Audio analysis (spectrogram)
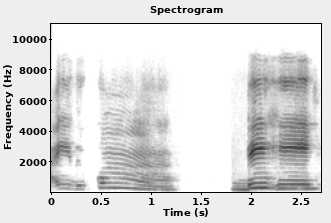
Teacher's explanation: ஒரே மஹரஜ் இருக்கிறதுனால நம்ம என்ன பண்ணுவோம் மீமை பாதியா ஹைட் பண்ணி ஓதணும் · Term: இஹா ஷபவி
